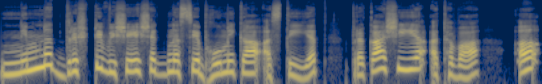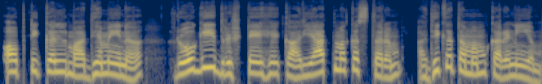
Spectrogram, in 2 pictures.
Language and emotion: Sanskrit, neutral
